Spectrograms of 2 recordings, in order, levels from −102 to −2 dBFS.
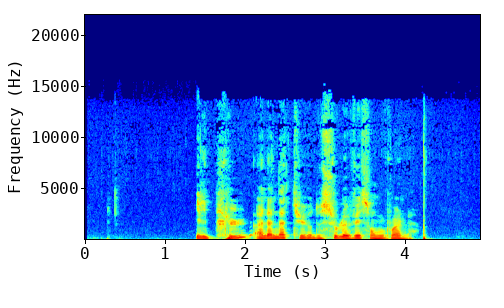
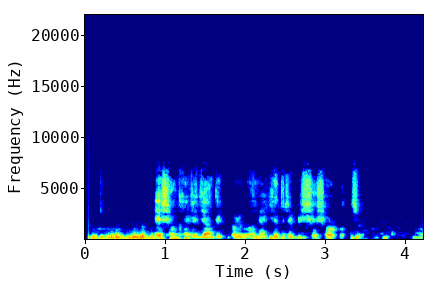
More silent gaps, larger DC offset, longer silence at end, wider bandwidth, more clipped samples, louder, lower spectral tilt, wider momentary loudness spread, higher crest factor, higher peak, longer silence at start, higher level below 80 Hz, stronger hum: neither; neither; first, 0.7 s vs 0 s; first, 14 kHz vs 7 kHz; neither; first, -20 LUFS vs -35 LUFS; about the same, -7 dB/octave vs -6.5 dB/octave; second, 7 LU vs 13 LU; about the same, 18 dB vs 22 dB; first, -2 dBFS vs -14 dBFS; first, 1.4 s vs 0.05 s; first, -36 dBFS vs -62 dBFS; neither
